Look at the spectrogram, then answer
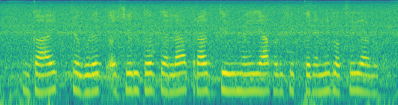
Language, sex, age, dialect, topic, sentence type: Marathi, female, 18-24, Varhadi, agriculture, statement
